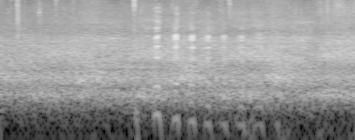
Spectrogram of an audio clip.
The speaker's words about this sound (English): The fact that the crowd is chanting his name.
